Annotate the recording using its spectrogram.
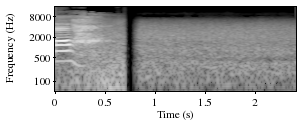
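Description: A drawn-out call from a person's voice ends right at the start. After a brief break, there is the steady rushing of a large waterfall.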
